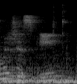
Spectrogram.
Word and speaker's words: Wojcicki: My name's Susan Wojcicki.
